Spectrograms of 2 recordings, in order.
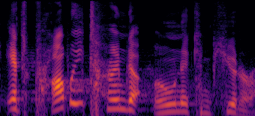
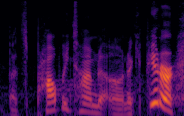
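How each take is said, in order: First: Said in the usual way. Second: Fast, tongue-in-cheek repeat of the line; wry repeat. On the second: Shown as a demonstration. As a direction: toss it off as an obvious renegade idea. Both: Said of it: "I know, renegade idea".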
